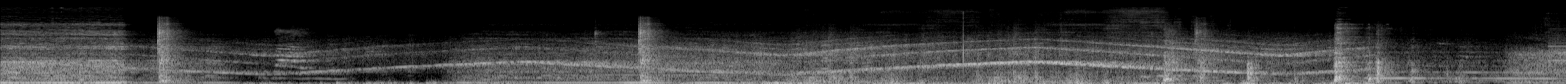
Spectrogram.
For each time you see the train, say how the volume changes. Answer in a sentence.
The train can be heard briefly from 0.0 to 2.4 s; and from 4.4 to 15.6 s, getting louder.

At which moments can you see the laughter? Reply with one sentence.
The laughter can be heard from 2.5 to 3.5 s and from 11.3 to 12.3 s.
